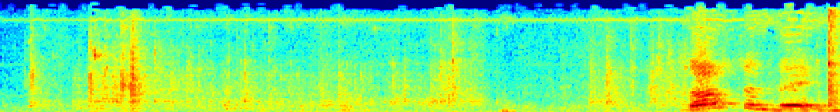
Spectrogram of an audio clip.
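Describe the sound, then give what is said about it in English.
A train rushes past with a steady clattering, rattling roar that swells into a louder burst near the end, where sharp high-pitched squeals cut through the noise. “They make a lot of noise when they go thundering through.”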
